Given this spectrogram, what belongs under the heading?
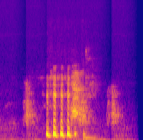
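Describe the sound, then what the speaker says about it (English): Several dogs bark in a short burst of four or five quick, fairly loud barks mid-clip, with softer yips before and after, heard somewhat in the background. "Oh, you could probably hear the dogs."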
